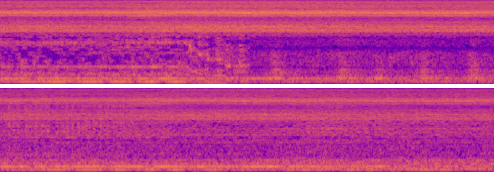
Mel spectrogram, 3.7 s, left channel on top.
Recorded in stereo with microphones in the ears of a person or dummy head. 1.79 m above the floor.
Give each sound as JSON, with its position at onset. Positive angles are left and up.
{"t": 0.0, "sound": "an insect", "side_deg": 35, "distance_m": 8.5}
